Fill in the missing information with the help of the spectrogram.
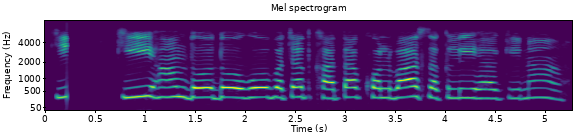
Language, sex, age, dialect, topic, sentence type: Magahi, female, 36-40, Western, banking, question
